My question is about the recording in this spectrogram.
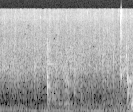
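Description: Sliced potatoes and onions frying quietly in oil in a pan, with a faint sizzle, as they are stirred with a wooden spatula. A light click about half way through and a sharper one near the end.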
